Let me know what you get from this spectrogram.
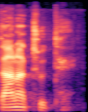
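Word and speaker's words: θανατοῦτε: 죽이라 이 죽인다라는이 단어는 원어로 나나투테라고 읽고 발음을 합니다 다나투테 뿌리를 뽑다 그리고 꼼짝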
